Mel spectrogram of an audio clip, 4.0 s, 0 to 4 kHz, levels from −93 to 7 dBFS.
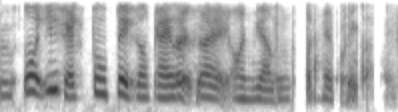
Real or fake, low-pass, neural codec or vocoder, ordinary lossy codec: fake; 3.6 kHz; codec, 16 kHz, 1 kbps, FreqCodec, larger model; none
